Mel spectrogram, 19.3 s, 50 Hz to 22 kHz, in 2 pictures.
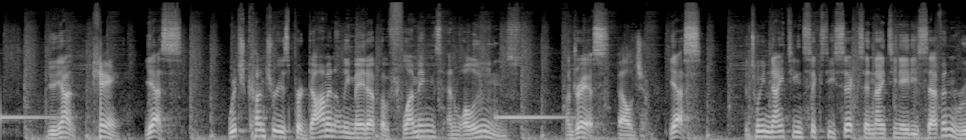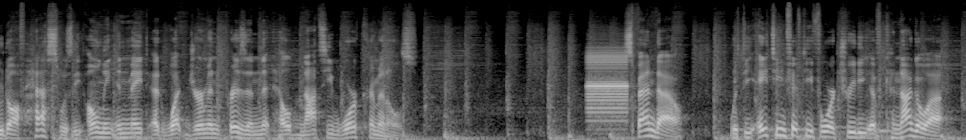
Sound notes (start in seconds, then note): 15.5 buzzer sounds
